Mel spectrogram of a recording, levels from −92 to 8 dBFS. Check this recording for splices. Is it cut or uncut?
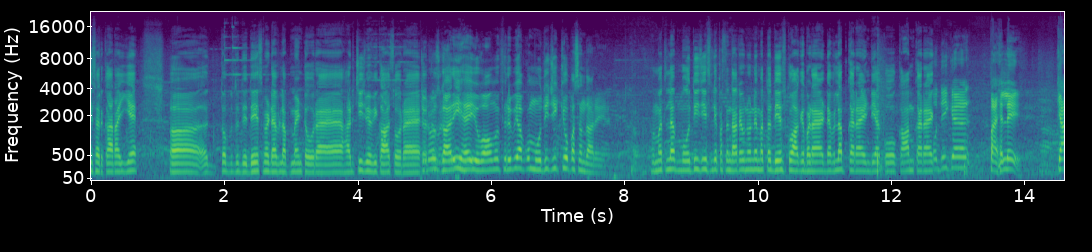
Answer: cut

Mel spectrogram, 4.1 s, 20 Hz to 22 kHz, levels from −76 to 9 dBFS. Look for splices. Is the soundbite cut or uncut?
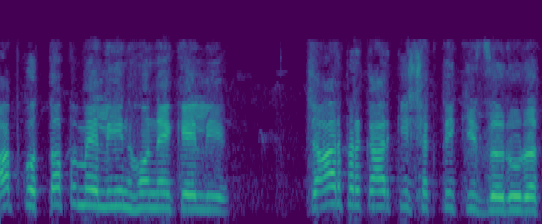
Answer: uncut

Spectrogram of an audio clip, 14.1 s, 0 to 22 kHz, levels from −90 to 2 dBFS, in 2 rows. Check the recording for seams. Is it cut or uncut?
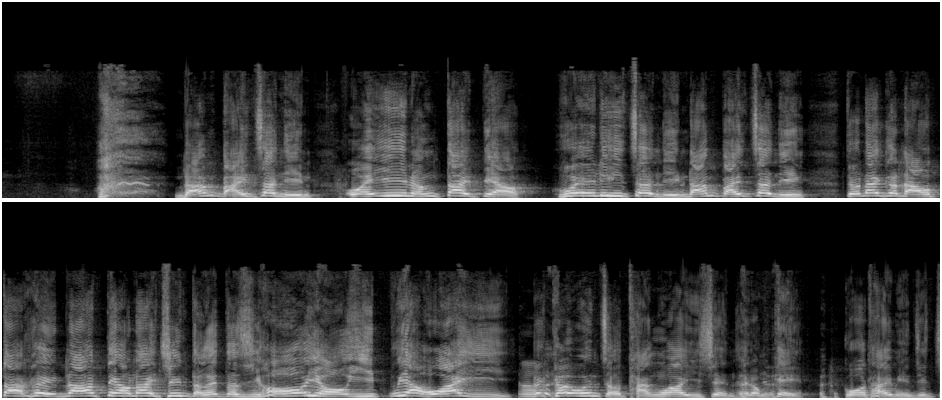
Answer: cut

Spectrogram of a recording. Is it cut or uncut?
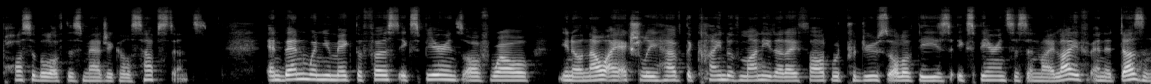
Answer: uncut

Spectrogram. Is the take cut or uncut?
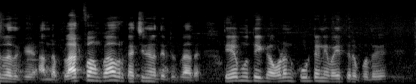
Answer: cut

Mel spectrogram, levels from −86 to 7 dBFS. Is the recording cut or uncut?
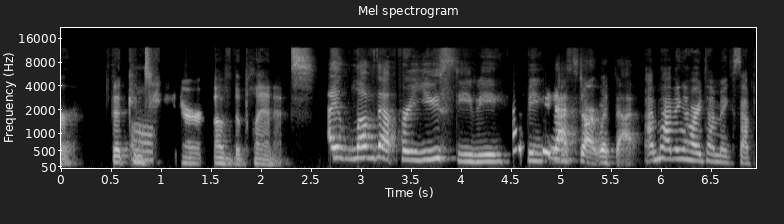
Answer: cut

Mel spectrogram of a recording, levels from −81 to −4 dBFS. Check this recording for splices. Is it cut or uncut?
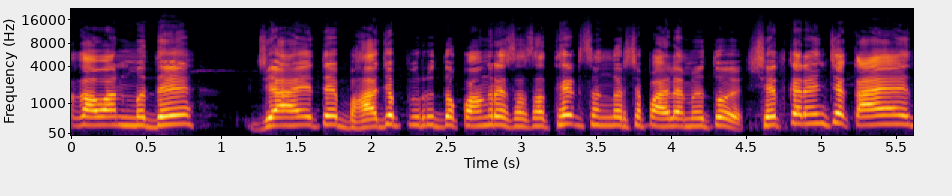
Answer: cut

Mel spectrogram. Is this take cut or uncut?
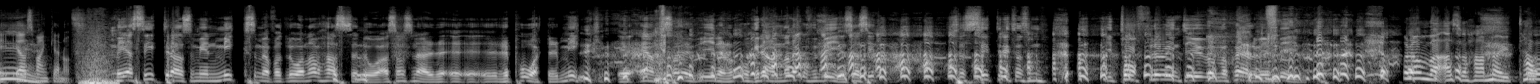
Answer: cut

